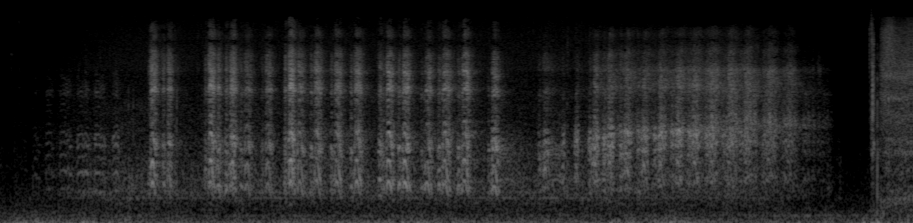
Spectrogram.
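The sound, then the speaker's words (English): A group of arrow-marked babblers cackles continuously, a rapid chattering of harsh, laughing notes in pulsing bursts that rise and fall over several seconds, with no talking. “It's like a just constantly little laughing sound going on, cackling away.”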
